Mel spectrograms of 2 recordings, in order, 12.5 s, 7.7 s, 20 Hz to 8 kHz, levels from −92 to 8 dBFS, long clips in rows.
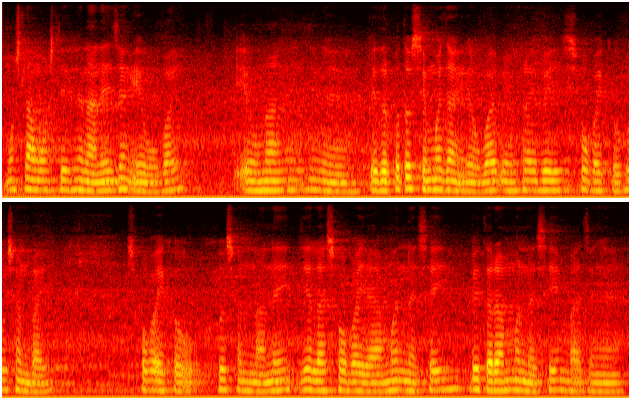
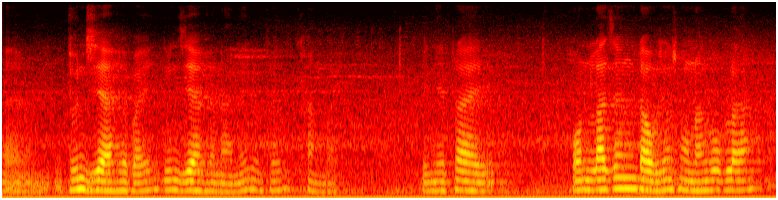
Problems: constant background noise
